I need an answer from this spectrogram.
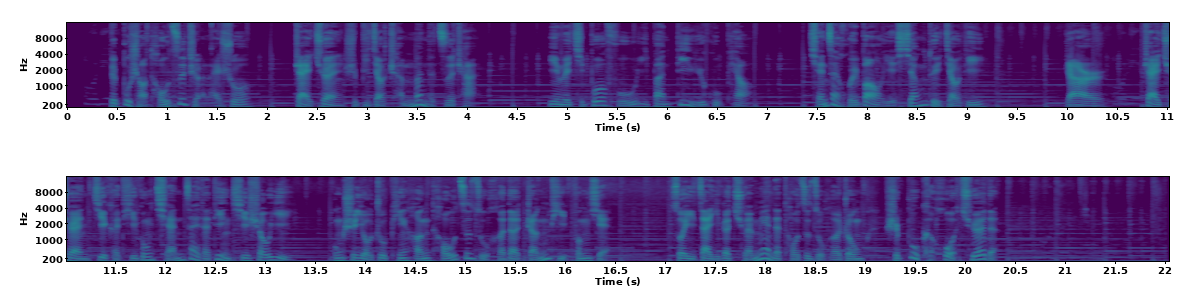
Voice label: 普通話男聲; HSBC

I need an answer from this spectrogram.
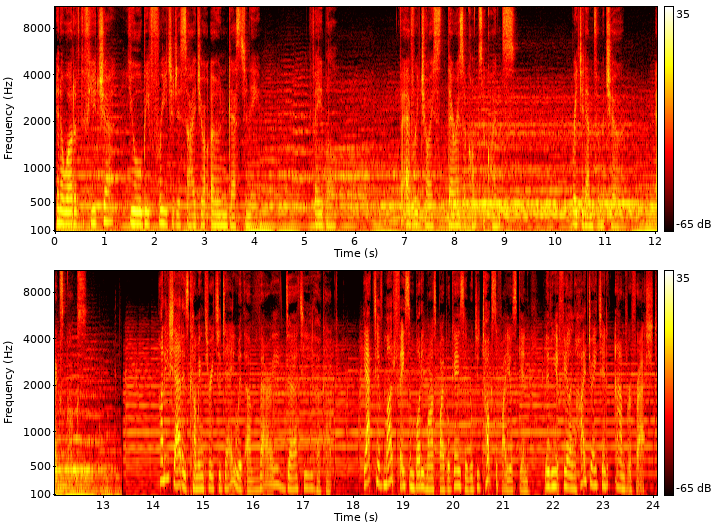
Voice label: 英語女聲

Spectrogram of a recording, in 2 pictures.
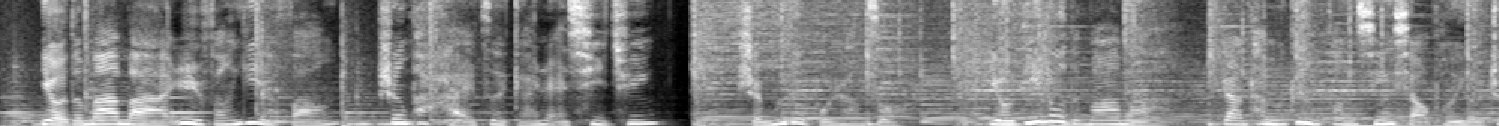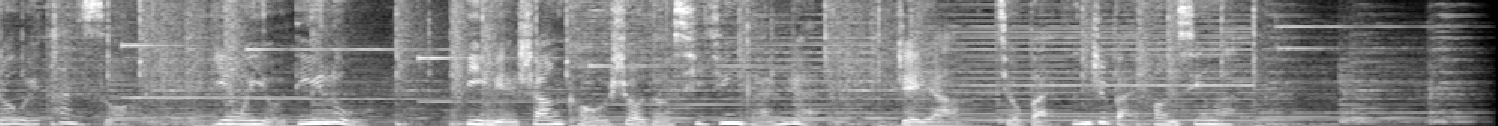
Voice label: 國語女聲 廣告; Dettol

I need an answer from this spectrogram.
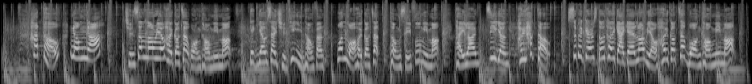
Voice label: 粵語女聲; Loreal

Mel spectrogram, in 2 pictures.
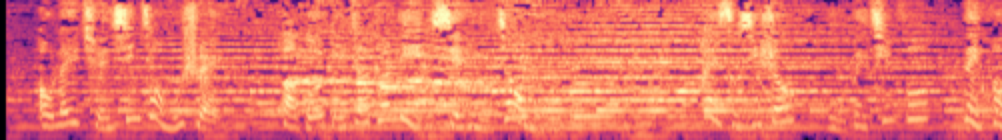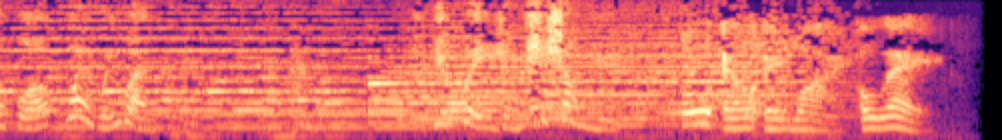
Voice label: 國語女聲; Olay

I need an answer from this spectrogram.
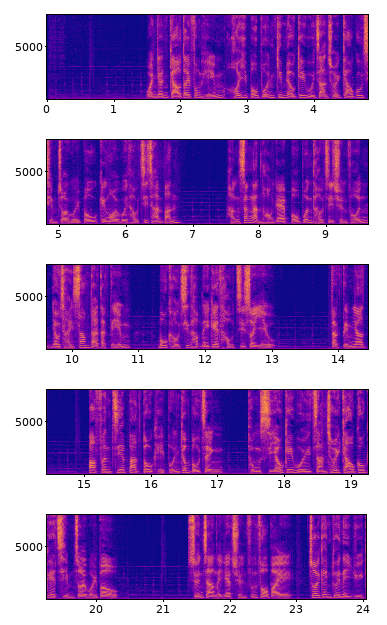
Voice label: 粵語男聲; Hang Seng

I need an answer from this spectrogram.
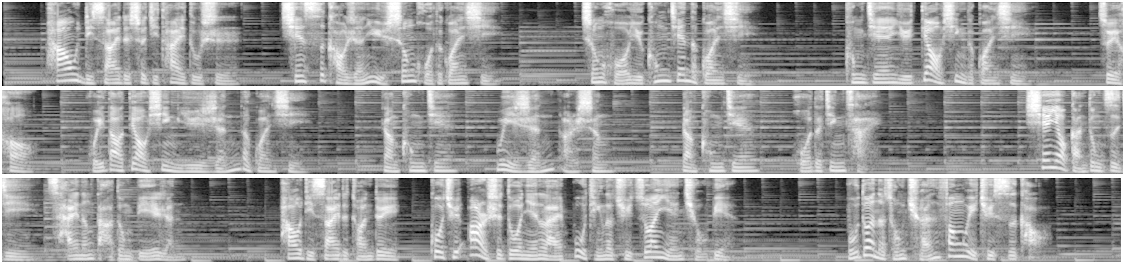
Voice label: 普通話男聲; PalDesign

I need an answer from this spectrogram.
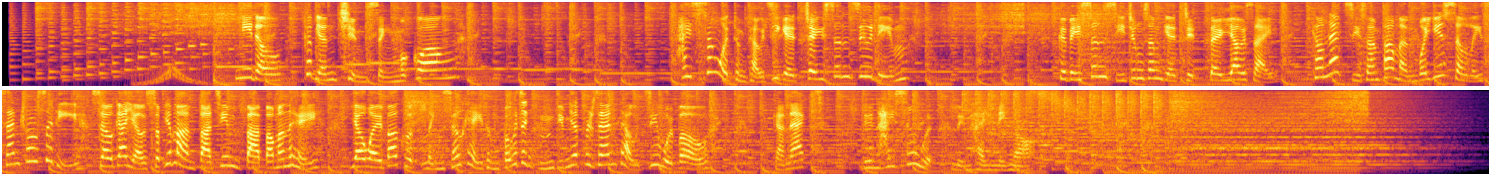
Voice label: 粵語地產女聲

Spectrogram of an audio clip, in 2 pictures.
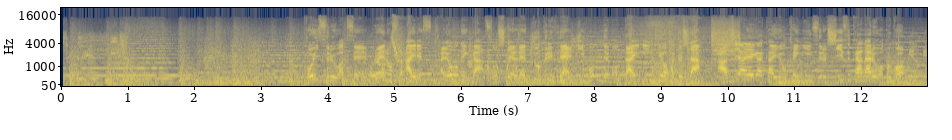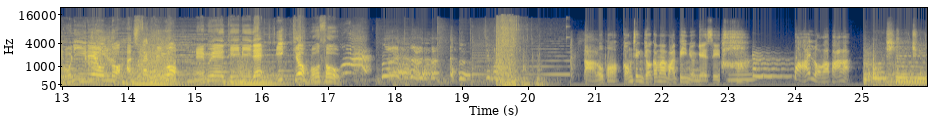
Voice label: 日語男聲 CLEAR trailer VO

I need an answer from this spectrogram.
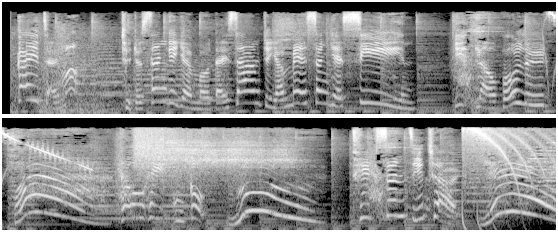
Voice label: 粵語女聲 卡通聲; 雞仔嘜

